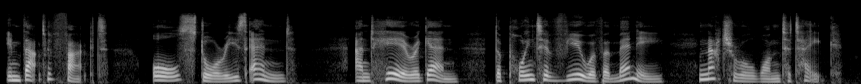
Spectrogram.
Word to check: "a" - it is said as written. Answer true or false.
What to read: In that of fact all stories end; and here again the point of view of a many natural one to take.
true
